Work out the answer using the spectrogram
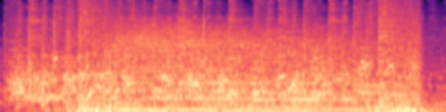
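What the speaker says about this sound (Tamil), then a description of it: "அதிகாலையில் குறைத்த நாய்கள்" Several dogs bark and yip at dawn in a small village, loud and close with overlapping barks and whimpers in a continuous burst.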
